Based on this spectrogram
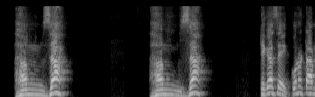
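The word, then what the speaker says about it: همزة: হামজা। হামজা, ঠিক আছে, কোনো টান হবে না কিন্তু, একেবারে কোনো টান হবে না এই হরফে।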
